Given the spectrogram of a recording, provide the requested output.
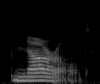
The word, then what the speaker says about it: gnarled: knack for these words the G is silent so you don't call it a gun at it's an apt signing gnarled here with the W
